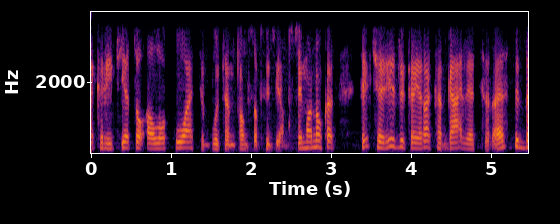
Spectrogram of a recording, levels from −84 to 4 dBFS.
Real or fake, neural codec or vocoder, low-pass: fake; vocoder, 22.05 kHz, 80 mel bands, HiFi-GAN; 3.6 kHz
